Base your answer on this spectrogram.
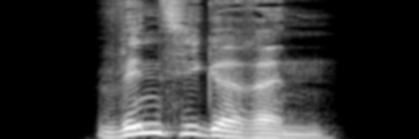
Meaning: inflection of winzig: 1. strong genitive masculine/neuter singular comparative degree 2. weak/mixed genitive/dative all-gender singular comparative degree
- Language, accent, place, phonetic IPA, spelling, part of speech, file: German, Germany, Berlin, [ˈvɪnt͡sɪɡəʁən], winzigeren, adjective, De-winzigeren.ogg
